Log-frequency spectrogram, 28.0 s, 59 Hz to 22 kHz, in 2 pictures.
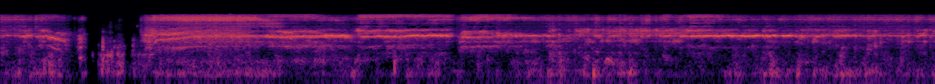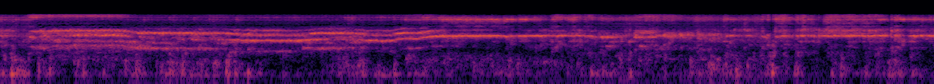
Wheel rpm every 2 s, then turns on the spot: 140, 120, 230, 230, 230, 230, 230, 220, 170, 160, 200, 230, 230, 230.
none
